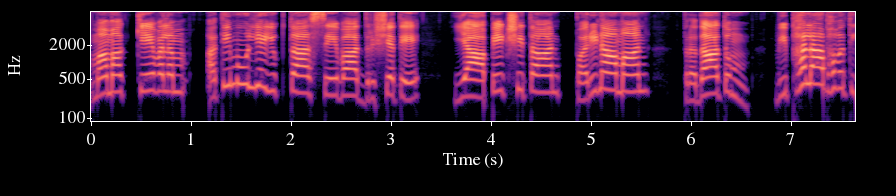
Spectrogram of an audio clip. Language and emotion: Sanskrit, angry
